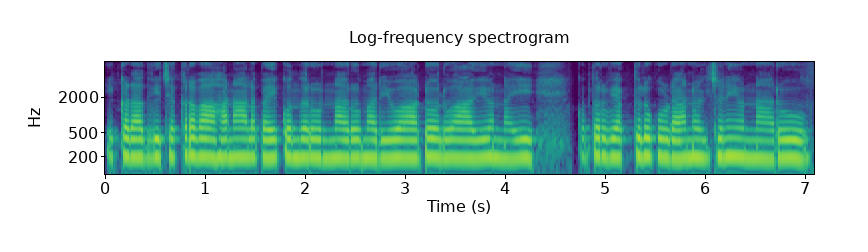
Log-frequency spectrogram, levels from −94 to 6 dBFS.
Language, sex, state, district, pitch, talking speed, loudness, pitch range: Telugu, female, Andhra Pradesh, Guntur, 195 Hz, 135 wpm, -14 LUFS, 190-200 Hz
